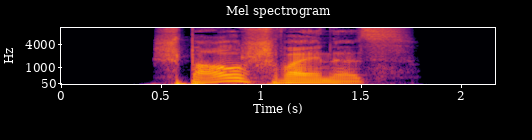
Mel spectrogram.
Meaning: genitive singular of Sparschwein
- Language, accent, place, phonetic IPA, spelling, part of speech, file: German, Germany, Berlin, [ˈʃpaːɐ̯ˌʃvaɪ̯nəs], Sparschweines, noun, De-Sparschweines.ogg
